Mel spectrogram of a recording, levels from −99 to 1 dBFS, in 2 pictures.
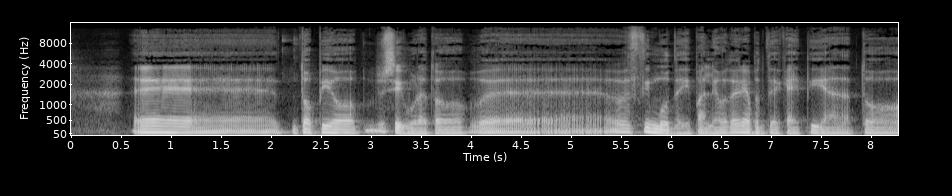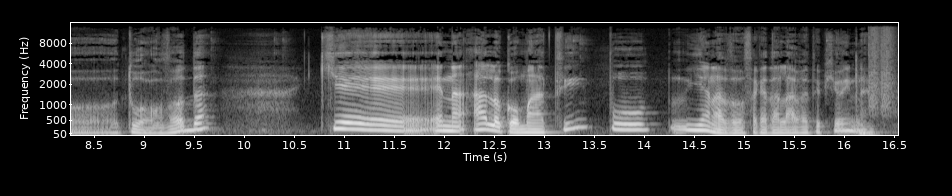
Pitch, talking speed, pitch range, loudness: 100 Hz, 100 wpm, 90-130 Hz, -19 LUFS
